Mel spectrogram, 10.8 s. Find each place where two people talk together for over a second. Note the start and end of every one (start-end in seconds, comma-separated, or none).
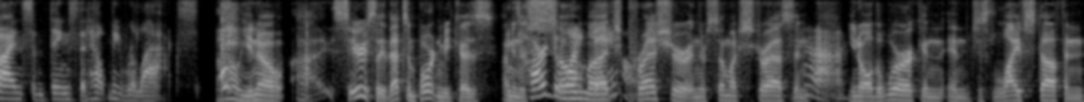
5.0-6.6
